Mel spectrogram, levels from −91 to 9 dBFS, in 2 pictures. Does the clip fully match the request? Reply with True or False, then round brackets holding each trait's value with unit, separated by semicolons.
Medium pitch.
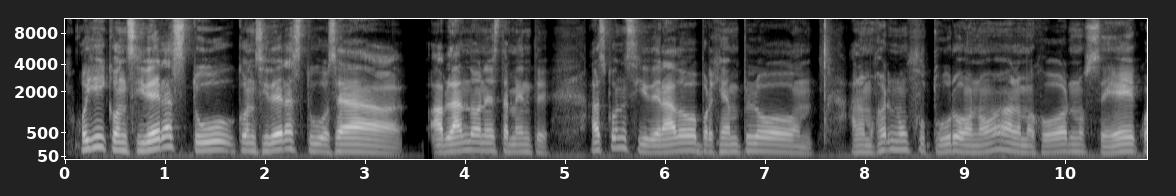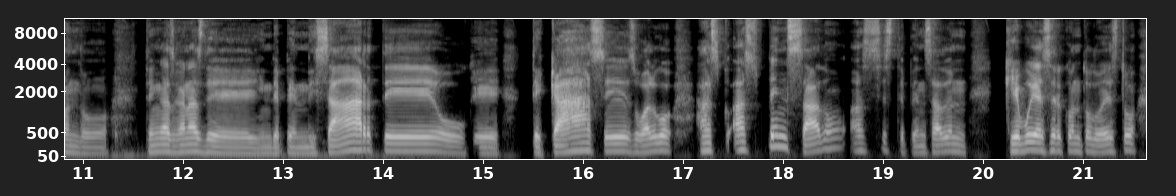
False (130 Hz)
